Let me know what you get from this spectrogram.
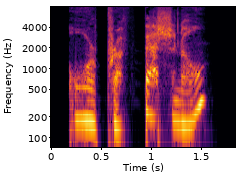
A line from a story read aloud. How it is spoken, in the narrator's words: she whispered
